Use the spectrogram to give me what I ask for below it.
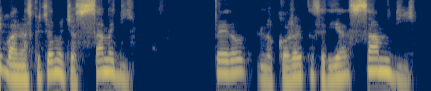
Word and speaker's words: samedi: Los sábados se llaman samedi. ¿De acuerdo? Samedi. La E no se pronuncia. Entonces simplemente samedi.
